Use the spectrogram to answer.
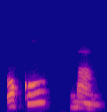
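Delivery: rokumang said slowly, ro-ku-mang; slow careful model. Shown as a demonstration. Teacher modelling for the class, slowly. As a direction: rokumang spaced out syllable by syllable. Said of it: "sixty thousand, rokumang".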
